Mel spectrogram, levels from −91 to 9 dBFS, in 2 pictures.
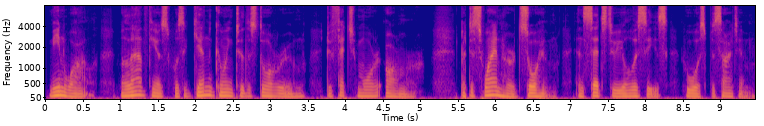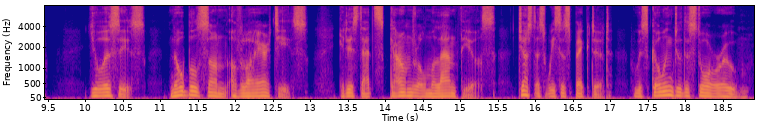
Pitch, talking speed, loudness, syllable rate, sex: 100 Hz, 150 wpm, -23 LUFS, 4.6 syllables/s, male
